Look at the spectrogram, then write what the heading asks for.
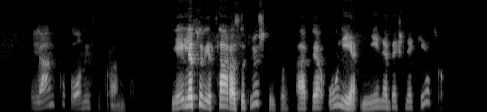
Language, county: Lithuanian, Kaunas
